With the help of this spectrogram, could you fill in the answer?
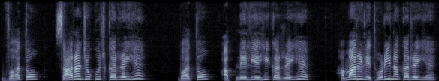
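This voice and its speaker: A woman's voice: sits high, unhurried, clean tone, no echo. A woman voicing a stern, resentful middle-aged mother in a cartoon story, arguing bossily and insistently. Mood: defensive, scolding. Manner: argumentative, insistent, bossy. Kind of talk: Hindi cartoon story dialogue.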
